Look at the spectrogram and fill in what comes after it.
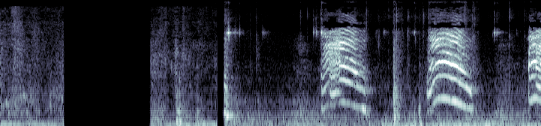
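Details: Domestic cat in a compilation of cat scenes: three clear meows, each rising then falling with bright harmonics, spaced about a second apart after a quiet start with background hiss.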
